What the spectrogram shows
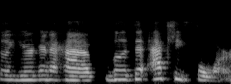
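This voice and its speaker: With a New York accent, a woman talks at a fairly high pitch and with fairly even intonation. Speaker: social worker and documentation trainer. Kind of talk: training webinar. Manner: fast.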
